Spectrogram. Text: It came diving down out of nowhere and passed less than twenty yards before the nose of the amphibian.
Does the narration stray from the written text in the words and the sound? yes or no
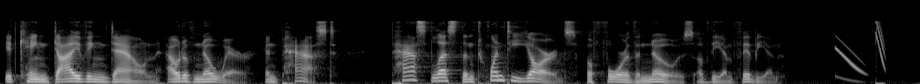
yes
